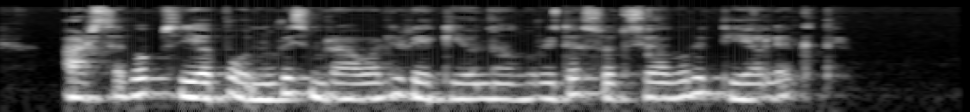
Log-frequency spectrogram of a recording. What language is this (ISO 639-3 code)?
kat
